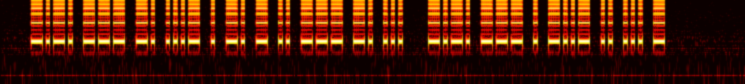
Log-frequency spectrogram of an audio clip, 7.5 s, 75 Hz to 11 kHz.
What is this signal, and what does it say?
Morse code, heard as electronic beeps, machine-sent, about 32 wpm, 950 Hz. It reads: CONVENTIONS COEXIST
